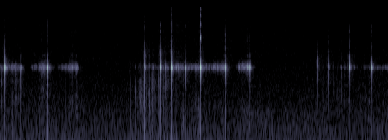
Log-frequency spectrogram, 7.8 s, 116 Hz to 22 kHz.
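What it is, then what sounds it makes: Wooden frog guiro. A small hollow carved wooden frog guiro, held near the microphone, is scraped with a wooden stick. The scrapes give bursts of woody, croak-like rasping with a steady pitch near 1.7 kHz and bright, sharp clicks. They come in irregular groups with short pauses, and the whole clip stays fairly quiet.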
